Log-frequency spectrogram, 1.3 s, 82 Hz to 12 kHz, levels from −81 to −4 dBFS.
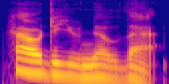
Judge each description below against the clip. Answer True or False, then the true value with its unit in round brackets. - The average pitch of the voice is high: False (130 Hz)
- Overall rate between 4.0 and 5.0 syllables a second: True (4.9 syllables/s)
